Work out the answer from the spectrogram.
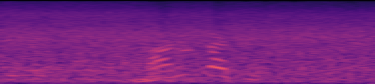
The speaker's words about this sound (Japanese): ちょうど水のしぶきが花が開いたように下へ落ちてくるという大変綺麗な滝になってますね。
